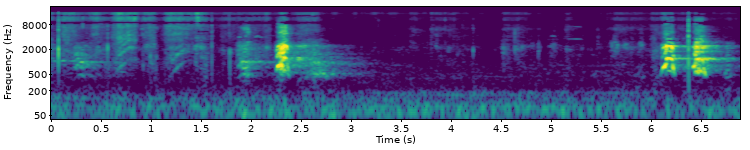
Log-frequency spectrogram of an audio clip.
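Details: Border Collie pups at 49 days old, German-sired and Russian-dammed, filmed 7 June 2022, give two isolated squeaky yelps about four seconds apart, with quiet rustling between them.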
